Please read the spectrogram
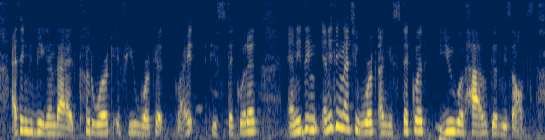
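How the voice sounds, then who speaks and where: A woman in a Caribbean accent at medium pitch, ordinary pitch variation and moderate pace. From Trinidad. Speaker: diet vlogger. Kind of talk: casual vlog talk to camera. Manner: conversational, many fillers and restarts.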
